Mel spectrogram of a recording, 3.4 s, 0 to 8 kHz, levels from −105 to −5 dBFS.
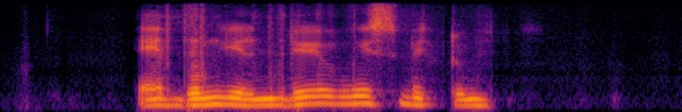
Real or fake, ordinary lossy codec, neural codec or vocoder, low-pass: fake; AAC, 48 kbps; codec, 16 kHz, 0.8 kbps, ZipCodec; 7.2 kHz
